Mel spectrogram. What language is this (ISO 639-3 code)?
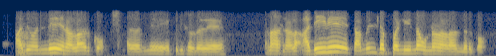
tam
